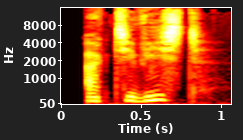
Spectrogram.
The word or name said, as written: AKTIVISTER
